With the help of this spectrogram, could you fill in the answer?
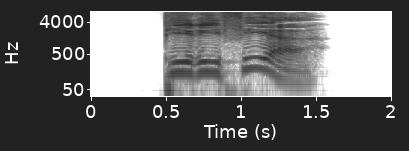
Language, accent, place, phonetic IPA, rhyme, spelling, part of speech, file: German, Germany, Berlin, [peʁiˈfeːɐ̯], -eːɐ̯, peripher, adjective, De-peripher.ogg
- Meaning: peripheral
